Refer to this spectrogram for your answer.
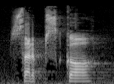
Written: Serbia

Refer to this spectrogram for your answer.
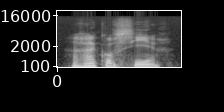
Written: abridge

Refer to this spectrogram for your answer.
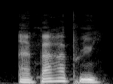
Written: parapluie

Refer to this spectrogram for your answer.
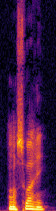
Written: night

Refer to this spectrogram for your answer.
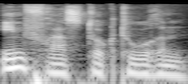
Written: Infrastrukturen

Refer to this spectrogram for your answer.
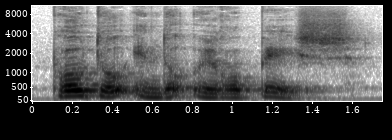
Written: Proto-Indo-European

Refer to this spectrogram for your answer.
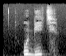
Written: abattre

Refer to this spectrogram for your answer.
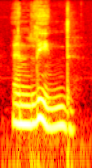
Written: lind

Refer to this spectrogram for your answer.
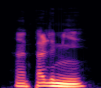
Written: palmier

